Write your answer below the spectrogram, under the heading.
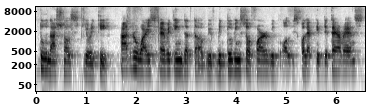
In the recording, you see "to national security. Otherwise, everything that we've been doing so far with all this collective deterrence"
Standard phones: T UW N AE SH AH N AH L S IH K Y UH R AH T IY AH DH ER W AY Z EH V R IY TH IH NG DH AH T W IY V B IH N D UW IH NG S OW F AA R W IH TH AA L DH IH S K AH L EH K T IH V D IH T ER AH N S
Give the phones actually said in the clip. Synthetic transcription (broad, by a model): T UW N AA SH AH N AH L S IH K Y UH R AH T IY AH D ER W AY S EH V R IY T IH NG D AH T W IY V B IH N D UW IH NG S OW F AA R W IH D AA L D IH S K AH L EH K T IH V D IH T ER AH N S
